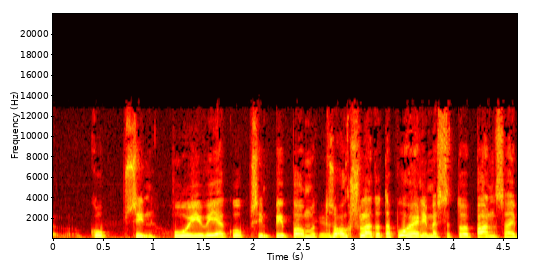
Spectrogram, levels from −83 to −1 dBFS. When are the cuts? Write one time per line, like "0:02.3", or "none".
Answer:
none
